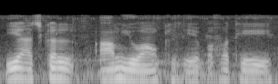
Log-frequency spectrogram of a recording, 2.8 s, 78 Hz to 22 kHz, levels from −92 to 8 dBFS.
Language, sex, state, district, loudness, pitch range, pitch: Hindi, male, Himachal Pradesh, Shimla, -19 LUFS, 95-115 Hz, 105 Hz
